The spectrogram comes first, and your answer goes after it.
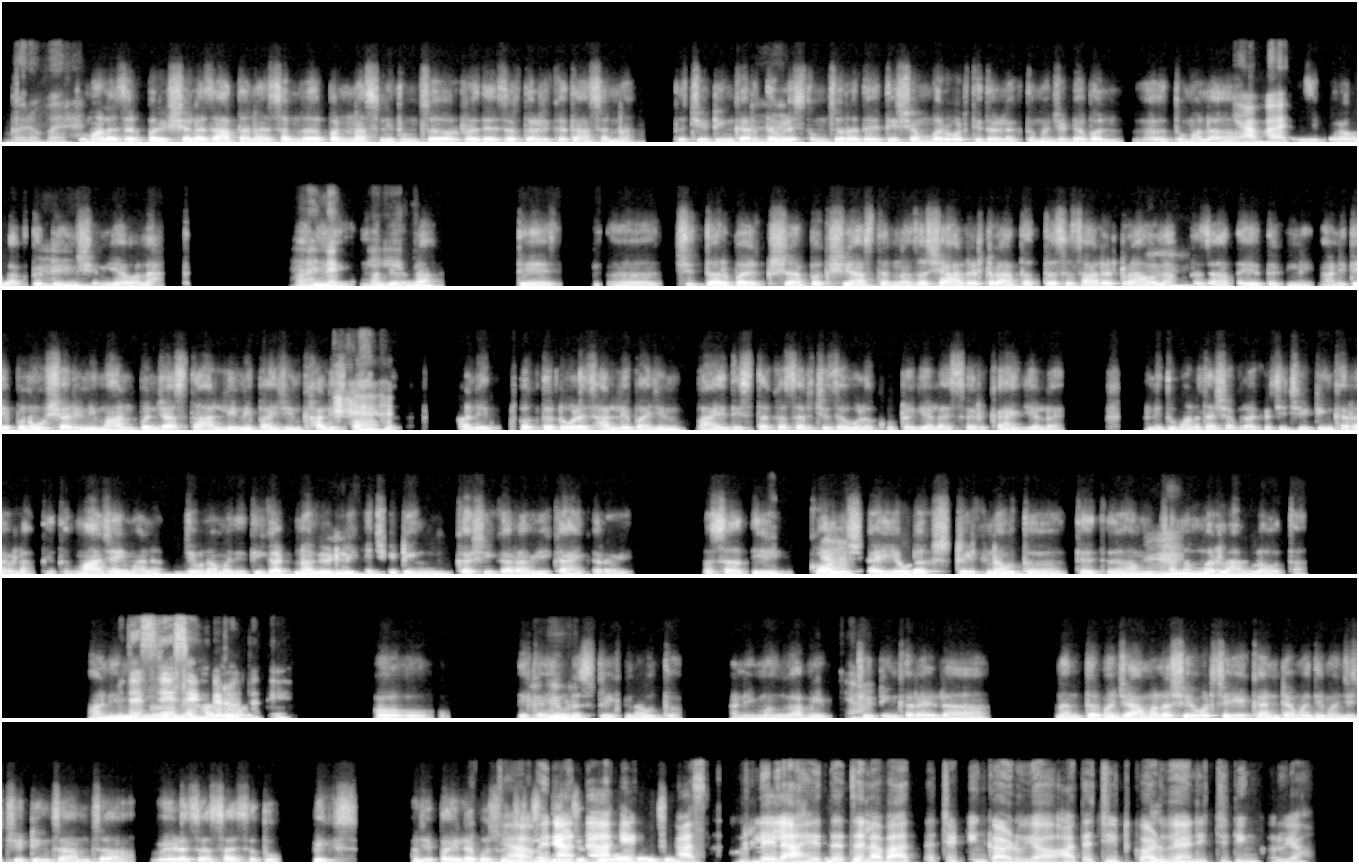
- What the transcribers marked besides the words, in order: other background noise; in Hindi: "क्या बात!"; laughing while speaking: "घ्यावं लागतं"; chuckle; chuckle; tapping; chuckle; in English: "चीट"
- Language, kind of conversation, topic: Marathi, podcast, परीक्षेचा ताण तुम्ही कसा सांभाळता?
